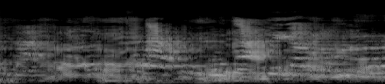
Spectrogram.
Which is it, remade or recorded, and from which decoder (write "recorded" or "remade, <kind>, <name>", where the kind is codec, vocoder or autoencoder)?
remade, vocoder, BigVGAN v2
